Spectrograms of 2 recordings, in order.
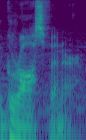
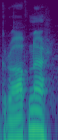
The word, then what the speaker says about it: Grosvenor: Hotel the Grosvenor and for you it's the grossfinner because there's no way that you would get that word from that gross Center uh the buggers pronounce it Grosvenor ah it's a weird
